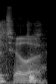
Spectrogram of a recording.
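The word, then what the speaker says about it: Pietila: Paitila? Is that how you say his name? Paitila, yeah.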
